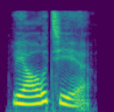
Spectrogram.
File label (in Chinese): "了解", Chinese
